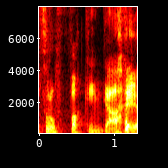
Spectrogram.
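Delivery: put-on angry voice. Redoing their rendition of a little guy's line, imitating a pissed-off guy. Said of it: "he's so pissed".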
